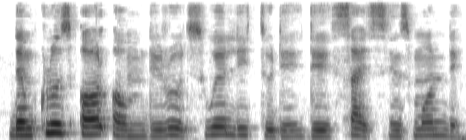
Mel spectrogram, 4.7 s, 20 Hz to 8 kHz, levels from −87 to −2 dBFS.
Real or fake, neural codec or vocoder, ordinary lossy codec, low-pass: real; none; AAC, 48 kbps; 7.2 kHz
